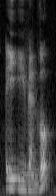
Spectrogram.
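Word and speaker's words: A. E. van Vogt: A.E. Van Vogt. I found out recently that's how you pronounce it.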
